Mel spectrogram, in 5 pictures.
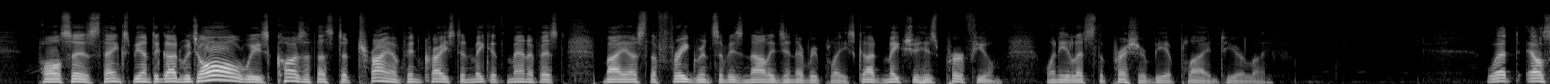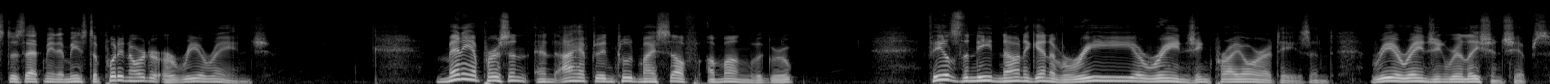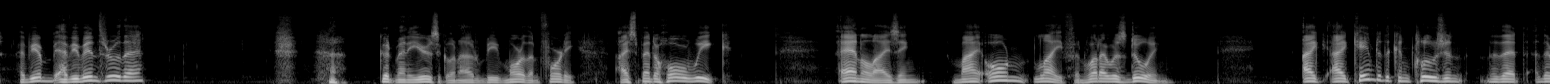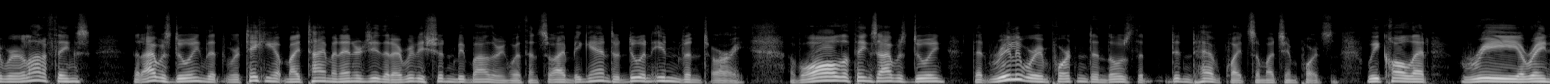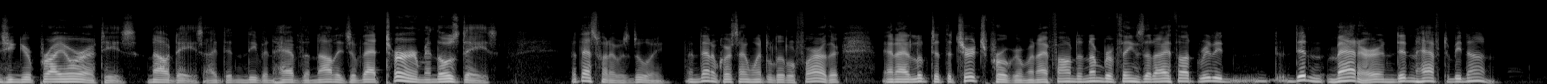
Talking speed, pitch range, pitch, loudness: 180 wpm, 105-145 Hz, 125 Hz, -23 LUFS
